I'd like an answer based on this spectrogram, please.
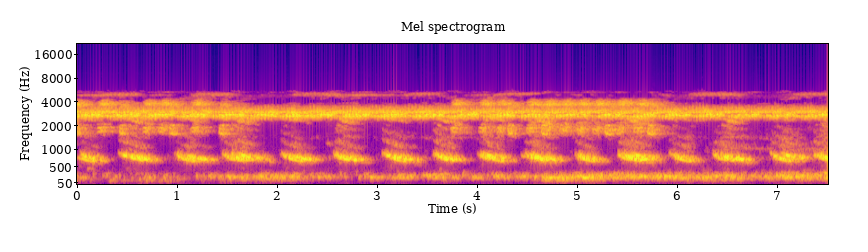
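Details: Frogs calling at night by a lakeside: short, falling, croaking notes repeated about twice a second in a steady series, over a constant high, shrill insect drone and a faint low rumble.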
